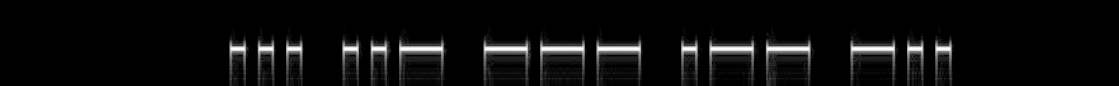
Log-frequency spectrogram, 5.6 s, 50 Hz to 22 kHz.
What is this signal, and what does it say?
Morse code, heard as a keyed tone, about 17 wpm, 700 Hz. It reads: SUOWD
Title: Code Groups - 5 Letters - 17wpm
